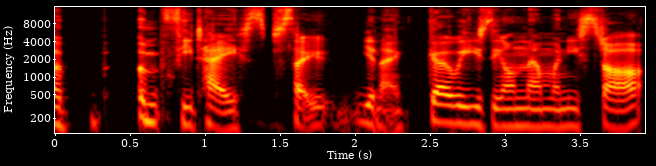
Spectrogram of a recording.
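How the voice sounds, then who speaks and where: A woman's very deep, low voice with fairly even intonation at a moderate pace, in a very clean recording with a silent background and a dry, close sound with no echo. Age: 30s. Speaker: chef and cookbook author. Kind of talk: podcast interview.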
